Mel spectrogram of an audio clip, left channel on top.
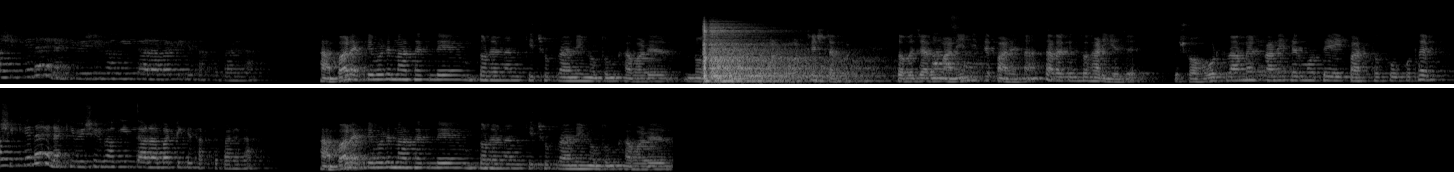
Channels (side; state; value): right; drops out; at 6.8 s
